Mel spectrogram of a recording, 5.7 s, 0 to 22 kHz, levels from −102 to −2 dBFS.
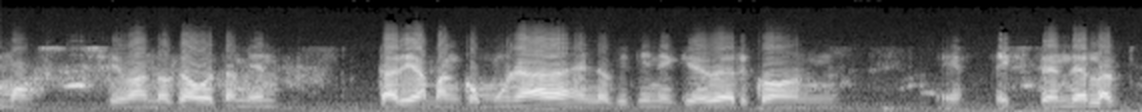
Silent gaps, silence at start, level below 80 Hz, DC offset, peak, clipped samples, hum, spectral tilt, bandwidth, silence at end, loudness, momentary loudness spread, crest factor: none; 0 s; -50 dBFS; under 0.1%; 0 dBFS; under 0.1%; none; -3.5 dB/octave; 8.8 kHz; 0.05 s; -19 LUFS; 16 LU; 20 dB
